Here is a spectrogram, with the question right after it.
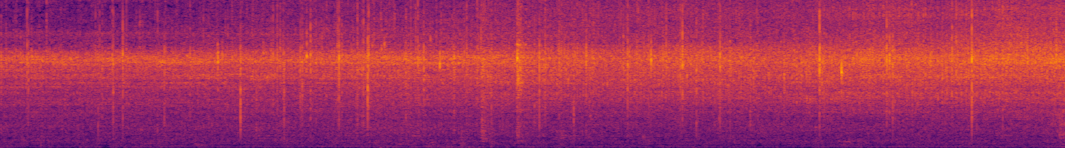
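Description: Eggplant slices frying in hot oil on a grill pan, a steady dense sizzle with tiny popping crackles throughout, moderately quiet and unbroken with no talk.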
